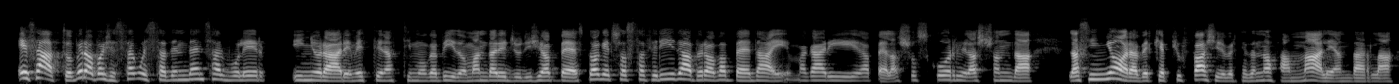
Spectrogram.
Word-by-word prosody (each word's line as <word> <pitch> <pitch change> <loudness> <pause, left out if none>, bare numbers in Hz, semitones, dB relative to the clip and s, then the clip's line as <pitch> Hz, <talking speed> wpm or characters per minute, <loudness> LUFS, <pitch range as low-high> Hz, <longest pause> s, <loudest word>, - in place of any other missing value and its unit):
Esatto. 285 -9 +5
Però, 310 -3 +6
poi 255 -1 0
ci 185 - -6
sta 255 +9 -3
questa 230 -5 -2
tendenza 235 +5 -3
al 225 -3 -1
voler 195 0 -4 0.2
ignorare, 180 -4 +3
mettere 180 0 -4
un 175 - -2
attimo, 175 -1 -11
capito, 175 -2 -3
mandare 185 +1 0
giù, 170 -1 -10
dici: 170 +3 -10
"Vabbè, 185 -3 +2
so 230 +7 +2
che 230 -1 -1
c'ho 225 0 -4
sta 215 0 -5
ferita, 235 +3 +2
però 200 -1 0
vabbè 185 -4 0
dai, 175 -3 0
magari 185 -1 -3
vabbè 180 0 -5
lascio 200 - -7
scorre, 205 -1 -6
lascio 175 +2 -3
anda" 160 -4 +1 0.4
La 185 +1 +5
si 190 - -8
ignora 235 -9 +5
perché 175 +2 -1
è - - -5
più 205 - -10
facile, 215 -5 +2
perché 160 +1 -10
sennò 185 +3 -3
fa 155 -5 -5
male 160 -1 +3
andarla 150 0 -4
185 Hz, 190 wpm, -23 LUFS, 175-210 Hz, 0.4 s, Però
